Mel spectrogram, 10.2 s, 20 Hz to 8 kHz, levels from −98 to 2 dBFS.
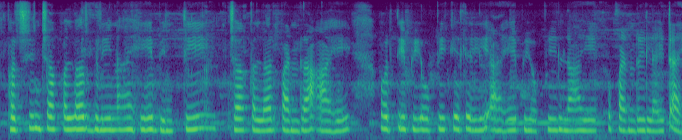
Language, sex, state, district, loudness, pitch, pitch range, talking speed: Marathi, female, Maharashtra, Solapur, -26 LUFS, 240 Hz, 225-255 Hz, 110 wpm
